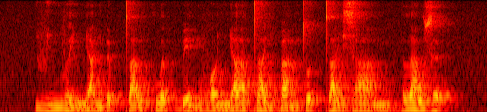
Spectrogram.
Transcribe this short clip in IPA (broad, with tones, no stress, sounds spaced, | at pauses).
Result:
v i˧ ŋ v ə˧˩ j ɲ a˧ ŋ ɗ ə˨˩ p̚ t̪ a̰˧˥ w k w ə˦˥ p̚ ɓ ḛ˧˨ ŋ v ɔ˧˩ ɲ aː˨˦ t̪ a˨˦ j ɓ a̰˧˥ n t̪ o˦˥ t̚ t̪ a˧˩ j z a˧˩˨ m | l a˧ w z ə˦˥ t̚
